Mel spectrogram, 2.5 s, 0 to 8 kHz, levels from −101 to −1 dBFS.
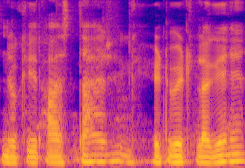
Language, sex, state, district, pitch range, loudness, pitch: Chhattisgarhi, male, Chhattisgarh, Sarguja, 105-120 Hz, -16 LUFS, 110 Hz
